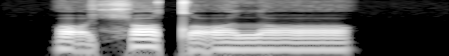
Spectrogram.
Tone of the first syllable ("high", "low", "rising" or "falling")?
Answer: low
